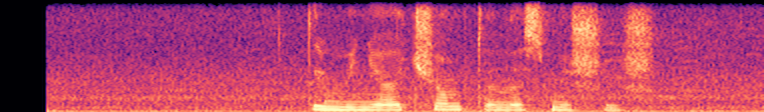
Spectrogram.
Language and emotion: Russian, neutral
